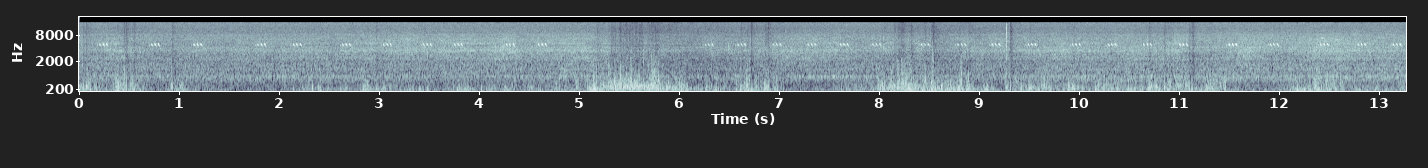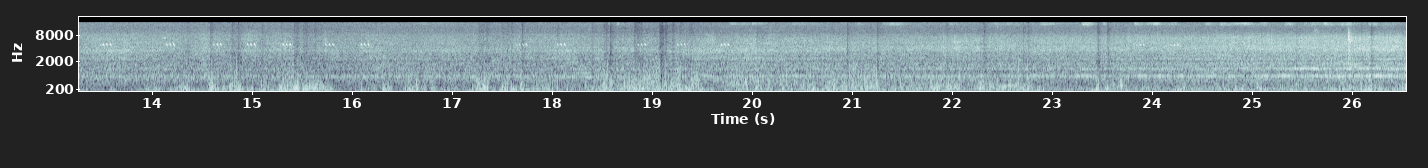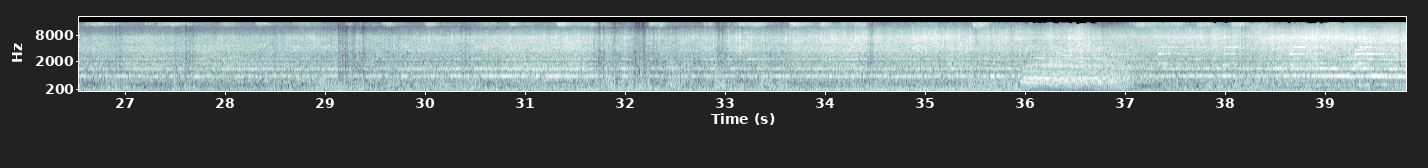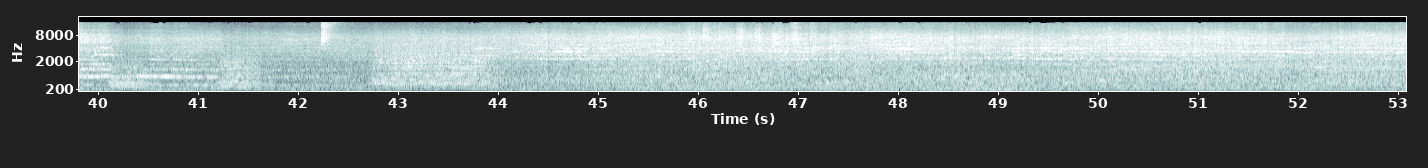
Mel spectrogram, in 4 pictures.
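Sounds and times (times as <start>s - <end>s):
diesel locomotive approaching: 0.0s - 53.0s
locomotive air horn blasts: 29.4s - 44.2s.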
